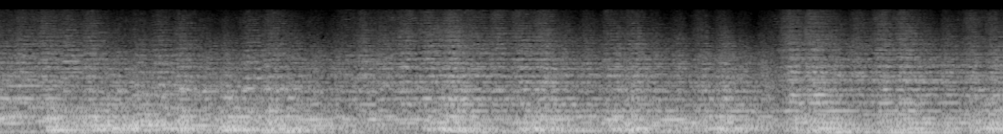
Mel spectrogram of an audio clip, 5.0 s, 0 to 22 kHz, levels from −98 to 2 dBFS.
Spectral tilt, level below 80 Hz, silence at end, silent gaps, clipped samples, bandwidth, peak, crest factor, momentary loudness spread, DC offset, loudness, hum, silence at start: -7.5 dB/octave; -34 dBFS; 0 s; none; under 0.1%; 13.5 kHz; -8 dBFS; 12 dB; 4 LU; 0.5%; -22 LUFS; none; 0 s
